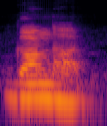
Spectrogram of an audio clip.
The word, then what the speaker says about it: गांधार: है जिसका नाम है गांधार। एक्चुअली इस टाइम पे उसको कांधार बोला जाता है because of miss pronunciation, but actually वो गांधार है जहाँ की गांधारी थी, जो कि कौरवों की माता थी महाभारत में।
